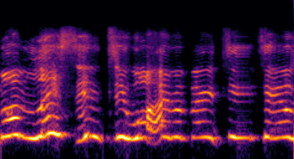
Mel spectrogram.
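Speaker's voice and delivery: frantic, high-pitched voice. Calling her mother from the Titanic, begging her to listen: hysterical. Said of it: "You sound hysterical".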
